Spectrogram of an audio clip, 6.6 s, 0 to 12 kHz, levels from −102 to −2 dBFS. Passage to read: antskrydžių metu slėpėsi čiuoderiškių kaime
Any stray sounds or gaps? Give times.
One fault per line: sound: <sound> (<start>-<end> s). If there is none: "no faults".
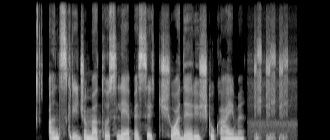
sound: laugh (5.1-5.8 s)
